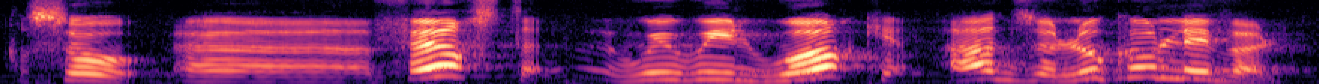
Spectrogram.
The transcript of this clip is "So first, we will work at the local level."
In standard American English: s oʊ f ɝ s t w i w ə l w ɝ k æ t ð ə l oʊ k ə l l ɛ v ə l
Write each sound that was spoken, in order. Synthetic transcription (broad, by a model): s oʊ f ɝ s t w i w ə l w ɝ k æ t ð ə l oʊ k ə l l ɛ v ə l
